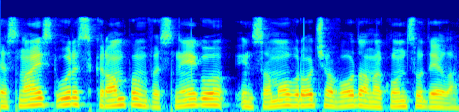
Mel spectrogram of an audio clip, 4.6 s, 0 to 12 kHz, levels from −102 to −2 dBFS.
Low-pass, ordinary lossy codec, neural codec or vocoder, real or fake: 7.2 kHz; none; none; real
